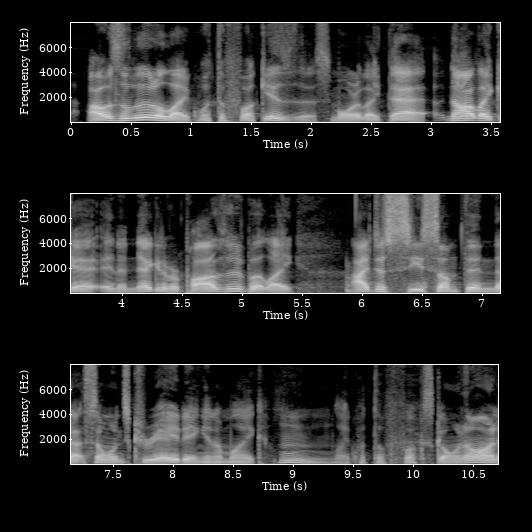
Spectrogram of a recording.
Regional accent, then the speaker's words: East Coast, United States; moved away; growing up on the East Coast

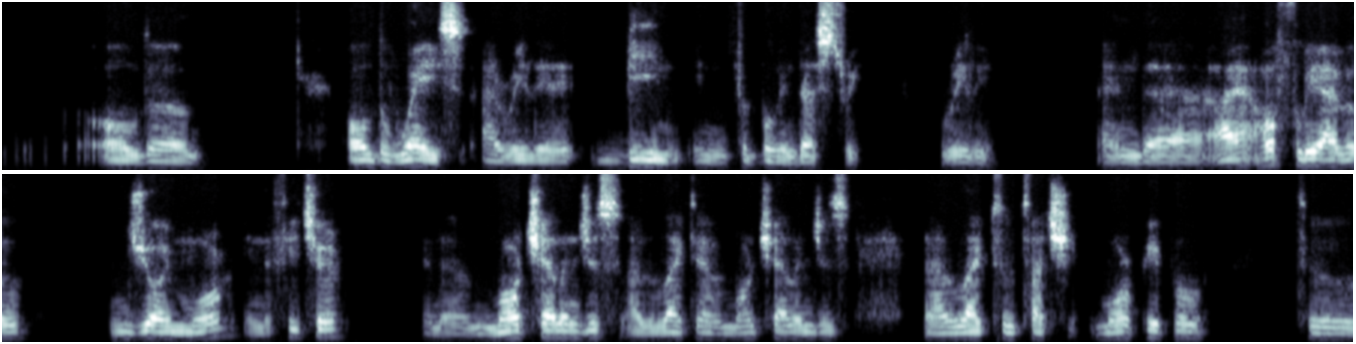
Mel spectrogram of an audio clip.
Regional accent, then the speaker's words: north coast of Turkey, Black Sea Region, Turkey; I was born in Turkey, in the north coast of Turkey

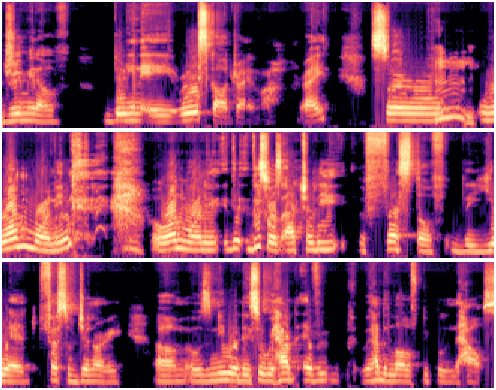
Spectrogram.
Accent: Nigeria; I was born in Nigeria. I live in Nigeria.

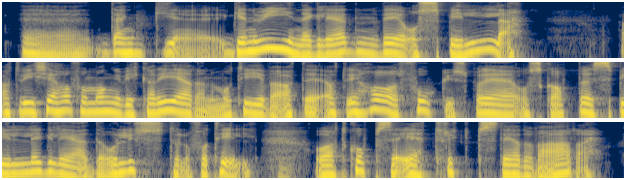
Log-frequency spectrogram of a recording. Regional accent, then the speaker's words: Sotra, Vestland, Norway; jeg kommer jo fra Sotra, fra Janitsjarkorps

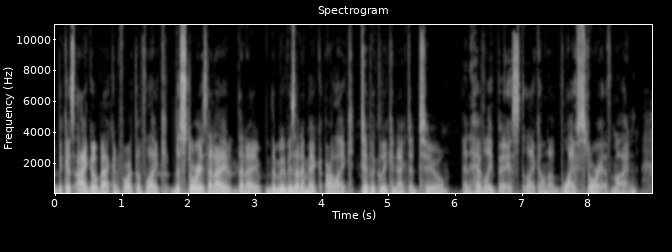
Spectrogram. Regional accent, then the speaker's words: Mississippi, United States; moved away; my house in, in Mississippi, in my hometown

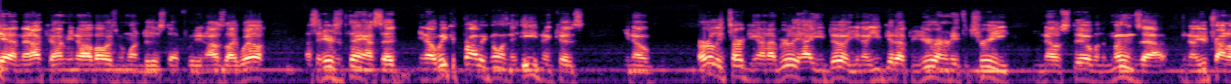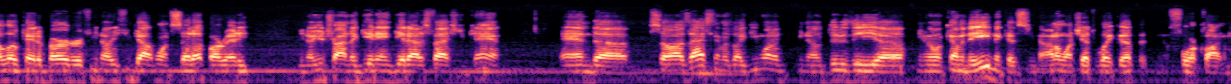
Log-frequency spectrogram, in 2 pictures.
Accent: Eastern Kentucky, United States; I come from I'm from the Appalachian Mountains in Eastern Kentucky

